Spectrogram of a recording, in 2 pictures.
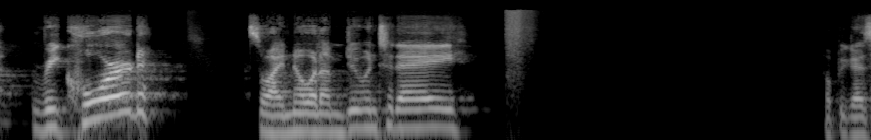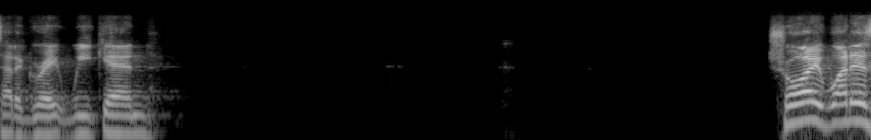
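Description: A young man talks with animation, close to a microphone, pausing between phrases.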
